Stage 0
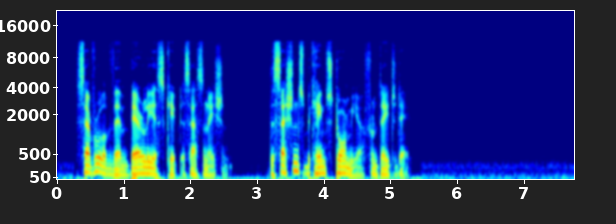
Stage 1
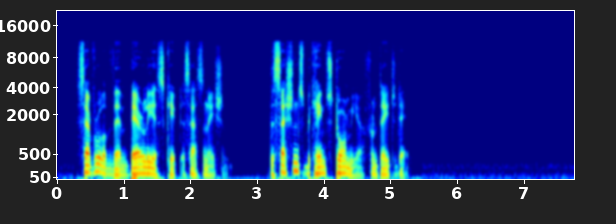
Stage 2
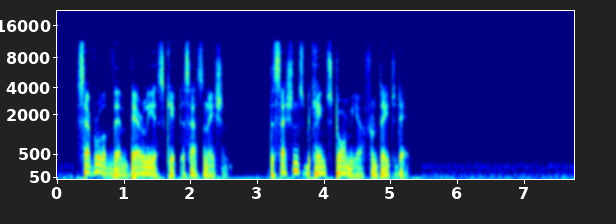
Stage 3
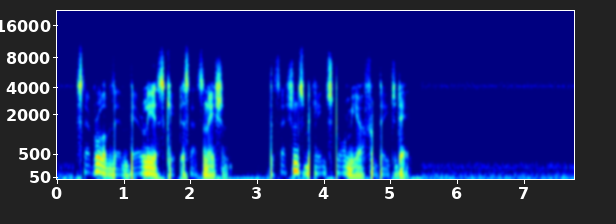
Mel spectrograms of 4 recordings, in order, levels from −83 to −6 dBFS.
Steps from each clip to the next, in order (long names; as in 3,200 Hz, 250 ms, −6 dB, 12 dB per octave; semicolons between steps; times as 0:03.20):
dynamic equaliser 1,200 Hz, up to −7 dB, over −43 dBFS, Q 0.76; expander for the loud parts 1.5 to 1, over −48 dBFS; level +4 dB
downward compressor 4 to 1, threshold −35 dBFS, peak gain reduction 14.5 dB; level +5 dB
gate with flip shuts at −21 dBFS, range −26 dB; low-pass with resonance 4,200 Hz, resonance Q 7.7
